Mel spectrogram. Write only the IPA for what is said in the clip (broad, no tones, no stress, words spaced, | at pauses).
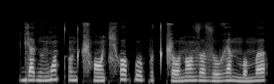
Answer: ɡjɛɡə̃ɡ͡bɔ̃ tʼũdʈ͡ʂʰɔ̃t͡ɕʰo k͡pupʊtʈ͡ʂonɔ̃ zʊzuɣɛ momə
